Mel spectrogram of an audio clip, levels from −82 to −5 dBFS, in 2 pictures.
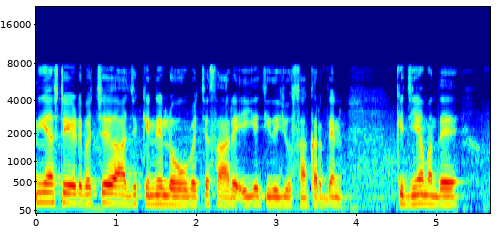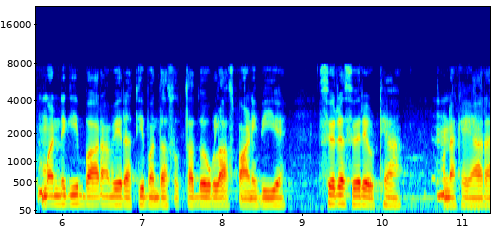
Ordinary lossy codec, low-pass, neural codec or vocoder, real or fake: none; none; none; real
